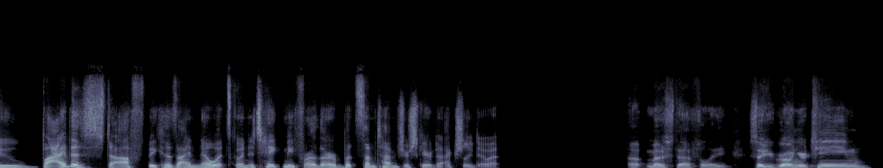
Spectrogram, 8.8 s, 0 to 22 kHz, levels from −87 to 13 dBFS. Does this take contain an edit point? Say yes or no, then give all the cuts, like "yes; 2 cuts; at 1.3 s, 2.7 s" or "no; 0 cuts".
no; 0 cuts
